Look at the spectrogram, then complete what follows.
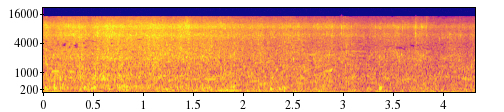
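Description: Small waves washing in over a sandy beach's shallows, a steady rushing noise that eases off a little toward the end.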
